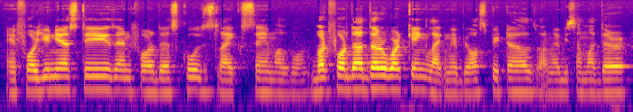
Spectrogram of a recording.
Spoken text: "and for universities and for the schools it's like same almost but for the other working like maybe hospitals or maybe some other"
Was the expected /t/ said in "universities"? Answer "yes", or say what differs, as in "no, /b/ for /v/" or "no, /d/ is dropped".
yes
